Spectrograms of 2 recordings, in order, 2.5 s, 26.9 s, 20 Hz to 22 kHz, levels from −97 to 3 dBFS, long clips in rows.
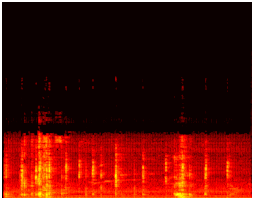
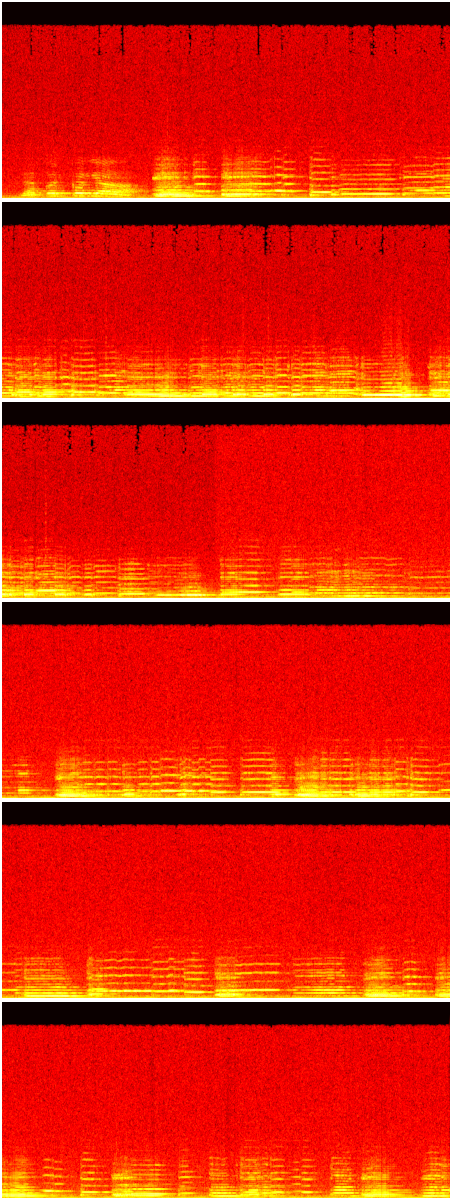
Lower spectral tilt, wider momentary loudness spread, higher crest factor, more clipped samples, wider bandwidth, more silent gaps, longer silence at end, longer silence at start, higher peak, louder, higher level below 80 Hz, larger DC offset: second, -3 dB/octave vs -6 dB/octave; first, 13 LU vs 9 LU; first, 24 dB vs 14 dB; neither; second, 9.6 kHz vs over 20 kHz; neither; about the same, 0 s vs 0 s; about the same, 0 s vs 0 s; second, -8 dBFS vs 0 dBFS; second, -30 LUFS vs -15 LUFS; second, -52 dBFS vs -30 dBFS; second, under 0.1% vs 0.2%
